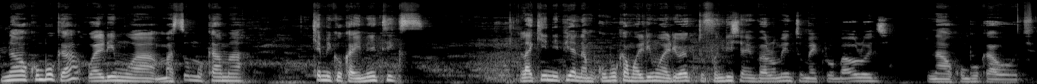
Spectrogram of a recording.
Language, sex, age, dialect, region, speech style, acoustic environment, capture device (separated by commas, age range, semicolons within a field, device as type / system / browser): Swahili, male, 25-34, Tanzania - Dar es Salaam, Tanzania, happy; relaxed, nature; traffic, mobile / Linux / Chrome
